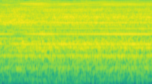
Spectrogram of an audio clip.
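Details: Battery-powered heat gun melting solder on wire splices: even, steady airy whoosh, no surging or rattle; running strong and normal on a fresh battery after the previous one went dead.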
